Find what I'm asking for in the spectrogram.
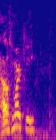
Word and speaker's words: Housemarque: Estuvo comprando primeramente el estudio detrás del desarrollo de Returnal, llamado Housemarque, no me queda claro bien cómo House se Marquee, pronuncia. – Yo creo que yo lo escuché mencionar Marquee de esa manera. – Sí, gracias, Housemarque, esto que es un estudio basado en Helsinki, y está detrás obviamente del título de Returnal, lo más reciente que han hecho.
